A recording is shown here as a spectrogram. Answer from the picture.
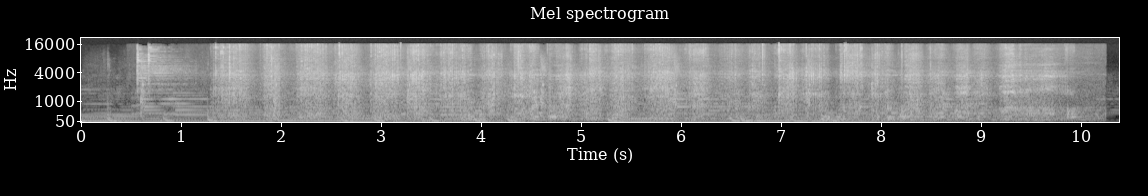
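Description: Serrated bread knife sawing back and forth through the crisp crust of a freshly baked white bloomer loaf on a wooden board. The cutting starts about a second in, continues as a steady run of quick strokes, and stops at the end, over background music.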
